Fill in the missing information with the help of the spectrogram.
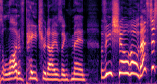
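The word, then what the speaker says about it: VShojo: lot of patronizing man V Sho that's just how I pronounce it I pronounced the J like H I don't like saying v Joe it sounds silly I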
